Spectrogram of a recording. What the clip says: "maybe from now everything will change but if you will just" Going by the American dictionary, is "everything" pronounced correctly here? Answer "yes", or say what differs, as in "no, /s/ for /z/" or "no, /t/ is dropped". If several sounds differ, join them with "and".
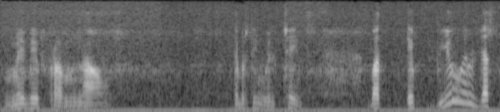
no, /t/ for /θ/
